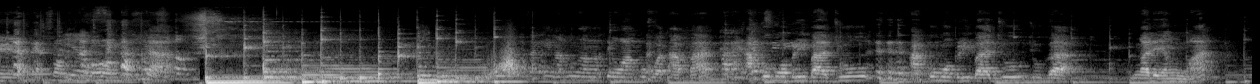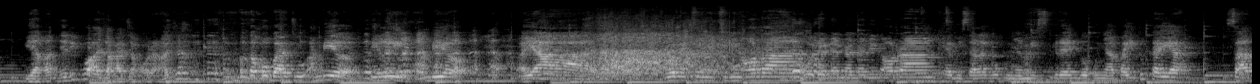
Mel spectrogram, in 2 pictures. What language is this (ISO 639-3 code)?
ind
